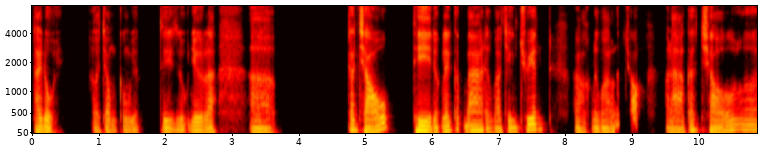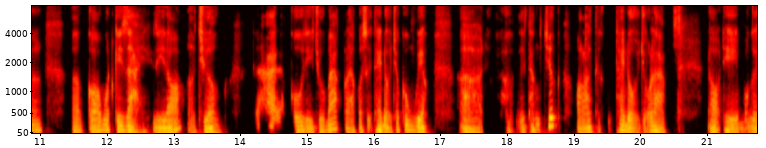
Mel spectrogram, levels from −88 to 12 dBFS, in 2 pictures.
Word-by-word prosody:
thay 95 -1 +3
đổi 85 -5 +3 0.5
ở 70 - -3
trong 85 +5 -3
công 95 -1 -5
việc, 90 -1 -3 0.4
ví 85 +1 +1
dụ - - -2
như 100 -2 +3
là, 80 -1 +1 0.5
à 80 -2 0 1.2
các 115 - +3
cháu 90 0 +6 0.3
thi 105 -2 +8
được 80 +2 -1
lên 100 +1 +3
cấp 130 +2 -4
3, 105 +2 +3
được 75 -6 -4
vào 75 0 -1
trường 80 0 -1
chuyên, 125 +3 +3 0.4
hoặc 75 0 -6
được 80 -1 -2
vào 80 -1 0
lớp - - -7
chọn, - - -3 0.4
gọi 75 +1 -3
là, 75 0 +1
các 105 +2 0
cháu, 90 +6 +2
ơ, 115 -1 -1 0.4
ơ, 90 -1 -2
có 90 +1 +2
một 110 0 -1
cái 105 0 +3
giải 80 -8 +1
gì 80 0 +1
đó 85 +2 +3
ở - - -8
trường, 80 -4 +3 0.5
thứ - - -7
hai - - +3
là - - -7
cô 100 0 -1
dì 85 -3 -1
chú 90 +2 -2
bác 115 -3 -1
là 75 0 -1
có - - -4
sự - - +2
thay - - +3
đổi - - +2
cho 100 - -1
công 110 -2 -1
việc, 85 -2 +3 0.4
à, 75 -1 -2 0.3
ờ, - - -12
được 85 - -7
thăng 120 +4 -2
chức 195 +10 +3 0.3
hoặc 80 - -2
là 80 - +2
th - - -13 0.3
thay 115 - +2
đổi 85 -9 +2
chỗ - - -3
làm. 95 -6 +2 0.6
Đó, 85 +2 0
thì 90 -5 +1
mọi 85 - -7
người 85 -2 +1
90 Hz, 200 wpm, -26 LUFS, 80-105 Hz, 1.2 s, thi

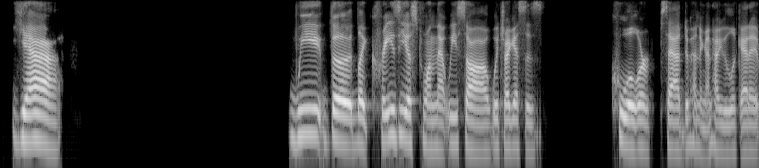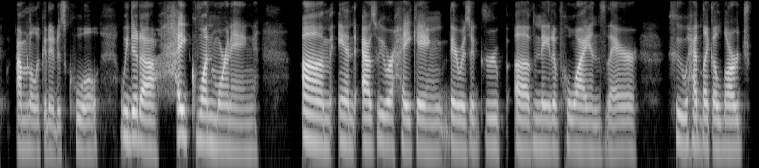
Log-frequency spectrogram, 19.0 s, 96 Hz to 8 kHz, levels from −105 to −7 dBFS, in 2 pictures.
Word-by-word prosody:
Yeah. 195 -4 +6 2.9
We 225 +2 0
the, 190 -3 +5
like, 255 -1 0
craziest 205 -2 -1
one 170 0 -5
that 160 - -2
we 185 0 -5
saw- 155 -4 +2
which 175 +2 -9
I 170 - +4
guess 170 -1 -5
is 160 +8 -12 0.9
cool - - 0
or - - -2
sad 160 - 0
depending 170 -5 -8
on - - -5
how - - -3
you 145 -1 -8
look 155 0 -10
at 150 0 0
it, 150 - -5 0.2
I'm 170 -1 +3
gonna 165 -1 -6
look 160 - -10
at - - -5
it 150 - -6
as 145 - -7
cool- 160 -2 -7 0.3
we 215 -1 -2
did 210 -1 +2
a 170 -2 +4
hike 225 -1 +2
one 195 -1 +2
morning, 160 -3 -4 0.5
um, 190 -4 +7
and 180 -3 -1
as 180 -1 +6
we 195 - -7
were 180 0 +2
hiking, 165 -3 -2
there 175 -2 0
was 165 -1 -3
a - - -4
group 175 0 -10
of 165 -1 +1
native 170 -1 -3
Hawaiians 160 -3 -1
there 160 0 -5 0.4
who 195 -4 -5
had, 180 0 -1
like, 180 -1 -1
a 170 - 0
large, 165 0 0
175 Hz, 175 wpm, -25 LUFS, 160-190 Hz, 2.9 s, um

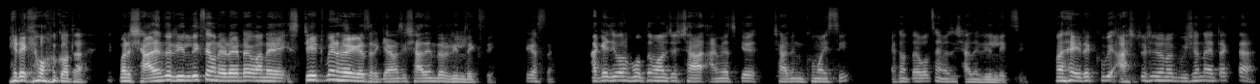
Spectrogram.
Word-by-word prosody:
এটা 185 - +8
কেমন 170 +1 +3
কথা? 130 -5 +1 0.4
মানে 160 -1 +5
সারাদিন 150 +5 +6
ধরে 205 - +4
রিল 190 - +4
দেখছি 200 +2 +2
এখন 195 -3 +3
এটা 175 - +6
একটা 180 +1 +2 0.5
statement 205 +4 +3
হয়ে 185 -1 +9
গেছে 160 -3 +3
আরকি। 130 +1 -6
আমি 135 - 0
আজকে 140 -1 -9
সারাদিন 145 +1 0
ধরে 140 -3 -1
রিল 130 -2 -3
দেখছি। 120 -4 -14 0.3
ঠিক 150 - -8
আছে? 120 - -20 0.5
আগে 170 +4 +1
যেমন 185 0 0
বলতাম 180 +1 -3
না - - +2
যে - - -5
সা 145 - +1 0.2
আমি 140 +2 -7
আজকে 155 +2 -9 0.3
সারাদিন 135 0 -5
ঘুমাইছি। 140 +1 -7 0.5
এখন 145 +3 -8
তারা 145 0 -5
বলছে 150 +2 -9
আমি 135 - -7
আজকে 130 -1 -12
সারাদিন 120 -1 -8
রিল 115 - -4
লিখছি। 95 -1 -18 0.3
মানে 170 -1 +2
এটা 175 - -1
খুবই 185 0 -3
আশ্চর্যজনক 180 +6 -6
বিষয় 175 +3 -7
না 180 - -5
এটা 185 - -8
একটা! 180 -1 -7
155 Hz, 235 wpm, -21 LUFS, 135-180 Hz, 0.5 s, হয়ে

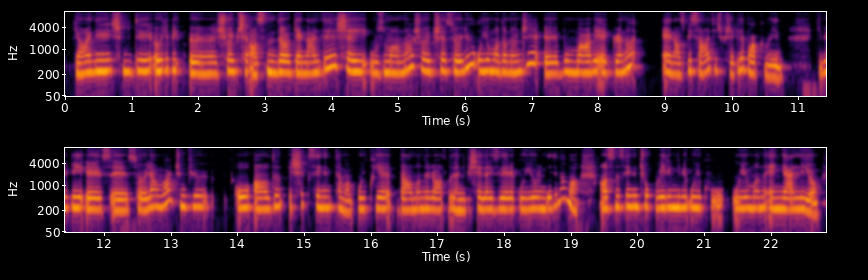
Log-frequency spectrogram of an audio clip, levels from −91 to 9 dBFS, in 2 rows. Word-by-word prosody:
Yani, 230 +4 +3
şimdi 245 +1 0
öyle 255 +1 +4
bir, 260 -2 -2
eee, 210 -1 +2
şöyle 240 +3 +1
bir 240 - -7
şey, 230 -1 0
aslında 230 +3 +3
genelde 225 +8 +1
şey 255 -8 +2
uzmanlar 225 +5 0
şöyle 270 -7 0
bir 235 - -9
şey 250 +1 0
söylüyor, 245 +8 +2
"Uyumadan 245 -2 +1
önce, 235 +9 -1 0.2
eee, 210 +1 +1
bu 240 0 0
mavi 225 0 +3
ekrana 230 - +1 0.4
en 225 - +1
az 200 -1 -5
1 245 - 0
saat 245 +3 -2
hiçbir 250 -2 -9
şekilde 255 +6 -2
bakmayın." 175 -7 -1 0.4
gibi 235 0 -4
bir, 235 -1 +3
eee, 220 0 +3
s 200 -2 0
söylem 230 +5 0
var. 355 +7 +1
Çünkü 255 -1 -2 0.4
o 240 +1 +4
aldığın 220 +6 -1
ışık 275 +3 -6
senin 240 -1 -1
tamam 210 -6 -5
uykuya 225 +1 -2
dalmanın 215 +1 -1
rahatlığı 215 0 -3
Hani, 205 -1 -2
bir - - -13
şeyler 220 0 -1
izleyerek 220 0 -1
uyuyorum 220 +1 -1
dedin 235 +8 -1
ama 335 - +2 0.3
aslında 225 +3 0
senin 255 0 +1
çok 255 0 -3
verimli 245 +1 +3
bir 245 0 +1
uyku 240 0 -2
u - - -11
uyumanı 230 +1 -1
engelliyor. 220 -5 +1
230 Hz, 160 wpm, -19 LUFS, 220-245 Hz, 0.4 s, öyle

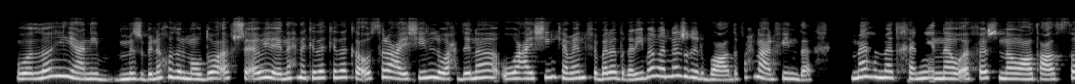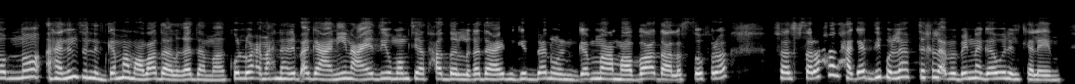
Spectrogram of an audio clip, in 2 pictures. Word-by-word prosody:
والله 310 +10 +2
يعني 255 -2 0 0.2
مش 245 +3 +1
بناخد 290 +8 0
الموضوع 275 -1 +1
قفش 290 0 -3
أوي؛ 280 - 0
لأن 260 -2 +1
إحنا 310 +2 0
كده 295 +1 0
كده 310 +1 0
كأسرة 290 +2 -1
عايشين 290 +3 +1
لوحدنا 275 +4 +1
وعايشين 275 +4 0
كمان 280 +3 +1
في 320 -4 -5
بلد 270 +2 +1
غريبة 270 +11 0
مالناش 385 0 0
غير 310 -5 0
بعض، 225 0 -2
فإحنا 330 +5 -3
عارفين 255 0 -2
ده، 215 -1 -4 0.4
مهما 320 0 +3
اتخانقنا 275 -2 0
وقفشنا 275 0 +1
وع 245 -1 +2
اتعصبنا، 275 +7 -1
هننزل 300 +5 +1
نتجمع 275 +4 +1
مع 240 -5 +1
بعض 255 +1 +1
على 220 -3 +1
الغدا، 230 +1 -1
ما 205 -1 -5
كل 275 +5 -1
واحد 280 -2 +1
ما 255 - -1
إحنا 265 0 0
هنبقى 260 0 0
جعانين 250 +2 0
عادي، 250 +3 -1
ومامتي 265 0 0
هتحضر 250 0 -1
الغدا 240 +2 0
عادي 240 +1 0
جدًا، 265 +2 0
ونتجمع 245 +2 0
مع 225 -2 +2
بعض 255 +2 0
على 215 -1 0
السفرة. 260 - -1 0.5
فالصراحة 295 +6 0
الحاجات 290 -3 +1
دي 310 +5 0
كلها 325 +1 +1
بتخلق 325 -2 -2
ما 260 - +1
بينّا 275 +3 +1
جو 265 +2 +2
للكلام، 220 -5 -1
265 Hz, 175 wpm, -14 LUFS, 245-295 Hz, 0.5 s, مهما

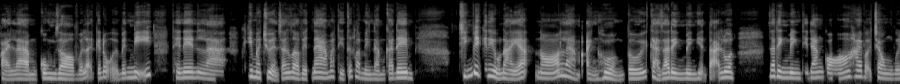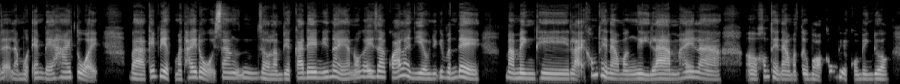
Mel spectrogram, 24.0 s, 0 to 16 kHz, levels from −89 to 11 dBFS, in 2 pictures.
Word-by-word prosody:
phải 150 - +1
làm 155 0 +2
cùng 180 +1 -1
giờ 165 -3 +3
với 160 +1 -6
lại - - -1
cái 185 - -3
đội - - -2
ở - - -7
bên 185 +2 -4
Mỹ, 290 +8 +2 0.3
thế 195 - -2
nên 205 +1 +3
là 160 -6 0 0.3
khi 245 - +3
mà 210 -3 +1
chuyển 205 - +2
sang 185 +2 -1
giờ 185 -3 +2
Việt 165 +1 -5
Nam 200 -1 +3
á, 235 - -4
thì 180 - -6
tức 220 +8 -7
là 215 - -1
mình 165 -3 -6
làm 155 0 -5
ca 180 +2 -2
đêm. 200 0 +5 0.6
Chính 255 +2 0
vì 365 - +8
cái 270 - -4
điều 215 -7 +3
này 170 -4 +2
á, - - +4
nó 185 -2 +2
làm 255 -5 -1
ảnh 165 -5 0
hưởng 160 -5 -1
tới 175 +3 +1
cả 225 - +2
gia 185 +2 +4
đình 185 -3 +2
mình 170 -1 -1
hiện 180 - -4
tại - - +3
luôn, 210 +1 +3 0.5
gia 245 0 +2
đình 215 -5 +2
mình 190 -1 +2
thì 195 - -8
đang 200 +1 +1
có 185 +2 +1
hai 240 -1 +3
vợ - - -4
chồng 180 -4 -1
với 170 0 -5
lại - - -3
là - - -4
một 160 0 -8
em 195 0 -3
bé 170 -2 -2
2 210 +3 -1
tuổi, 410 +4 +1 0.4
và 165 -5 +2
cái 230 +9 -1
việc 225 -8 +4
mà 160 - -3
thay 215 0 +3
đổi 210 - -1
sang 200 -1 +4 0.3
giờ 185 -4 -3
làm 155 0 -3
việc 160 -1 -4
ca 190 0 +2
đêm 205 0 +3
như 205 - -1
thế - - -4
này 220 -8 +1
á, 170 - -3
nó - - -4
gây 230 0 0
ra 225 -1 +1
quá 205 +3 +1
là 275 -1 +1
nhiều 185 -4 -1
những 170 +1 -7
cái 220 - -4
vấn 200 -1 -4
đề 190 -9 +5 0.4
mà 200 -2 +4
mình 180 -1 +1
thì 175 -3 -1
lại 170 - +3
không 295 +1 -3
thể 275 -7 0
nào 170 -4 +1
mà 160 0 -3
nghỉ 170 -3 0
làm 165 +1 +3
hay 210 +5 0
là, 170 -8 0 0.3
ờ, 165 -2 -2
không 245 +6 -6
thể 215 -4 -2
nào 155 -1 0
mà 150 - -5
từ 170 -3 -2
bỏ 160 - -1
công 225 -1 -8
việc - - -1
của 155 - -7
mình 160 0 -6
được. 160 -2 -1
185 Hz, 285 wpm, -25 LUFS, 165-210 Hz, 0.6 s, vì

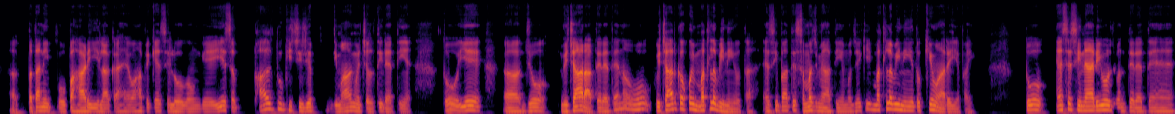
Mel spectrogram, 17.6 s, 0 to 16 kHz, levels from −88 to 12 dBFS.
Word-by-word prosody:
अ, - - -7 0.2
पता 120 - +3
नहीं 120 -2 0
वो 105 - -2
पहाड़ी 110 0 +3
इलाका 105 0 -1
है, 105 0 -7
वहाँ 110 +2 -4
पे 115 - -5
कैसे 115 -1 -5
लोग 105 -1 -1
होंगे? 100 +1 -5
ये 120 +8 +1
सब - - -4 0.3
फ़ालतू 180 +2 0
की 135 - -1
चीज़ें 120 -1 -1 0.3
दिमाग 110 +5 +1
में 110 - 0
चलती 100 +3 -4
रहती 100 0 -4
हैं। 95 - -6 0.5
तो 70 -2 -1
ये 145 +2 +4 0.5
अ, - - -1 0.2
जो 115 +1 -2 0.2
विचार 135 +8 +6
आते 95 +4 +4
रहते 105 0 -2
हैं 90 - -2
ना 100 - -2
वो 170 +3 -1 0.2
विचार 150 +7 +5
का 185 -1 +2
कोई 180 - +5
मतलब 145 +3 +3
ही 115 - +3
नहीं 95 -2 -2
होता। 90 +1 -9 0.2
ऐसी 110 +6 -4
बातें 135 +1 -2
समझ 135 0 0
में 115 -3 -1
आती 105 +1 -4
हैं 105 - -5
मुझे 105 +4 -6
कि 175 +7 -5
मतलब 170 +3 +2
ही 165 - +4
नहीं 140 -3 +1
है 135 - -1
तो 130 - -3
क्यों 155 -4 +2
आ 100 - +3
रही 95 0 -2
है 95 - -9
भई? 90 +3 -13 0.8
तो 155 +1 +1
ऐसे 155 +4 +3
सिनेरियोज़ 140 0 +5
बनते 120 0 -4
रहते 110 0 -3
हैं। 110 0 -4
115 Hz, 215 wpm, -25 LUFS, 105-140 Hz, 0.8 s, विचार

